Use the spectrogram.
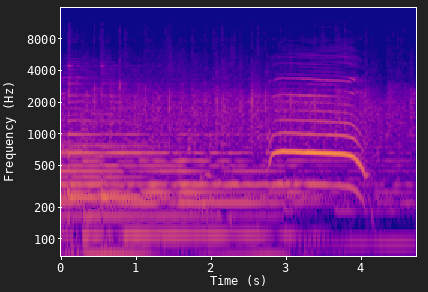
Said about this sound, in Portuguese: Se você crê nisso, aplauda o Senhor e adore-o.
